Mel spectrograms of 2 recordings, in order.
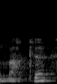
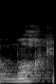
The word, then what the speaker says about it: mreke: On a également la mention d'un cadeau en REM 1321 qui consistait en un mreke, enfin la prononciation est plutôt marque, Marc mettait un petit de cheval, un enfant de cheval, mettait se dit normalement pour un enfant humain.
